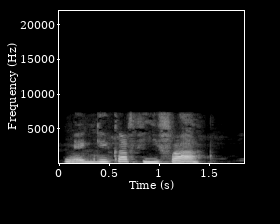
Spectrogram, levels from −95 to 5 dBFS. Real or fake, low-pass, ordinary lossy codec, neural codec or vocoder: real; 7.2 kHz; AAC, 48 kbps; none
